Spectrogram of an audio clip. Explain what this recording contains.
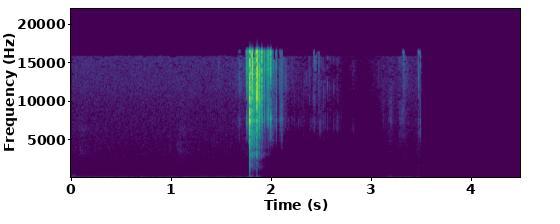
I'm a student studying sound and I and recording sounds this is one of the recordings.
This sound is a dry stick broken in half by hand.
